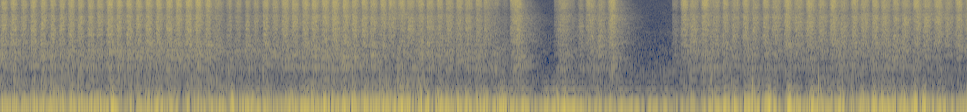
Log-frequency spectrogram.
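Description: A long-handled paintbrush rubs across a large stretched painted canvas, taut fabric over a wooden frame, standing on an easel. The result is a steady, dry scrubbing hiss over a heavy low rumble, with two brief pauses in the stroking around the middle before the rubbing resumes.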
